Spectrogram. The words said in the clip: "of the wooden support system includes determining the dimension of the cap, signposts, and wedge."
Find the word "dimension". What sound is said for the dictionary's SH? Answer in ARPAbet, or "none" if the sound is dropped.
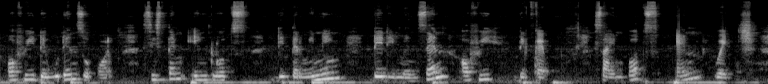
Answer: S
